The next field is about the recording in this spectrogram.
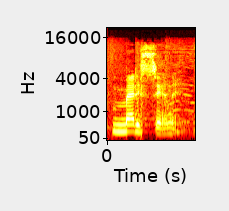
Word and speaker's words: medicine: We pronounce it like medicine in American accent rather than instead of medicine. Okay, I, the second I here, we pronounce like uh, medicine, medicine, not medicine.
